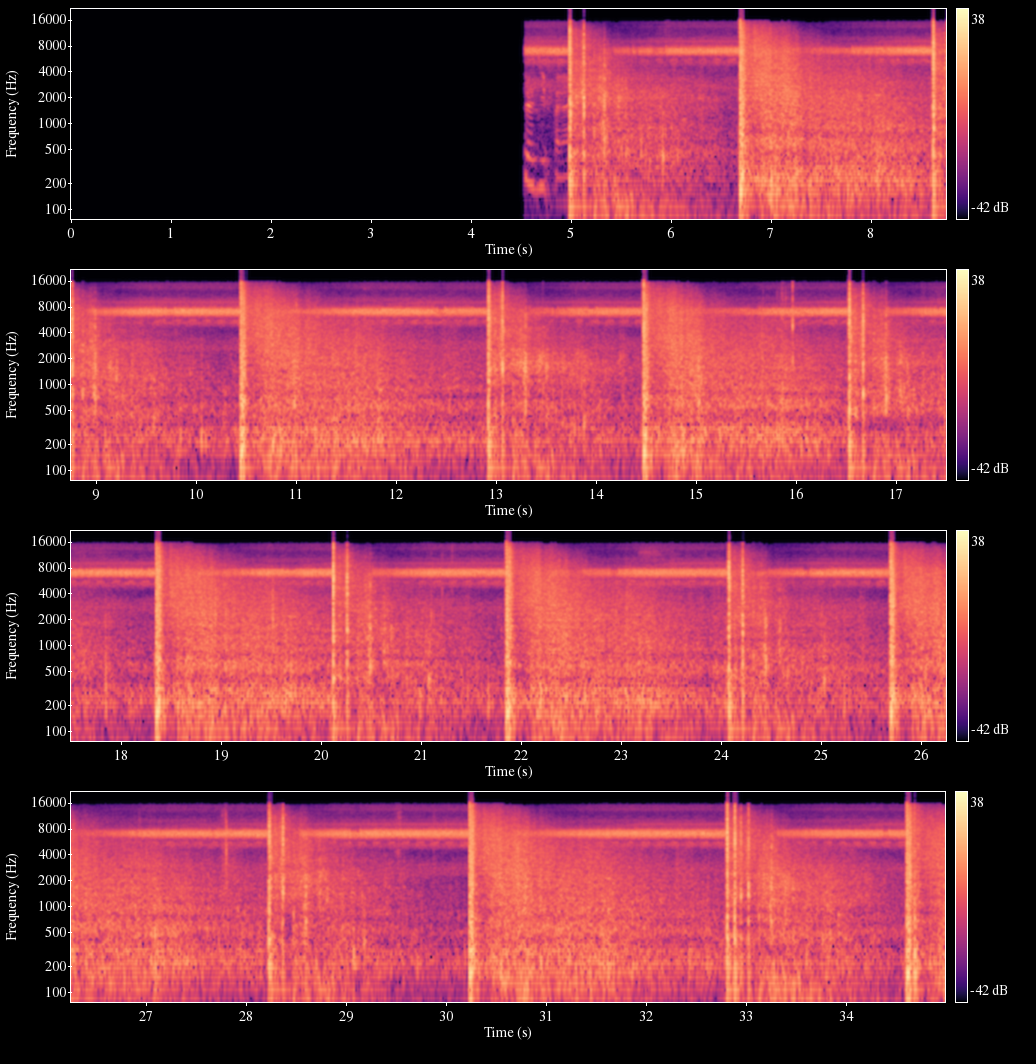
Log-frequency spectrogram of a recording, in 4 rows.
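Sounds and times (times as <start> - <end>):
firework reports: 4.6 - 34.9
rumbling after firework bangs: 4.9 - 34.9.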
